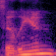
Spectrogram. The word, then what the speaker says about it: Cillian: I think it's Cillian, like Cillian Murphy.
